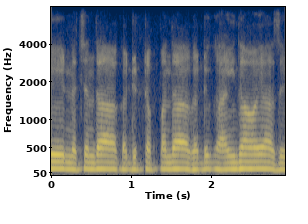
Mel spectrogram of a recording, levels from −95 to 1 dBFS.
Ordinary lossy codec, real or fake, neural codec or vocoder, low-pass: Opus, 16 kbps; fake; codec, 16 kHz, 8 kbps, FreqCodec, larger model; 7.2 kHz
